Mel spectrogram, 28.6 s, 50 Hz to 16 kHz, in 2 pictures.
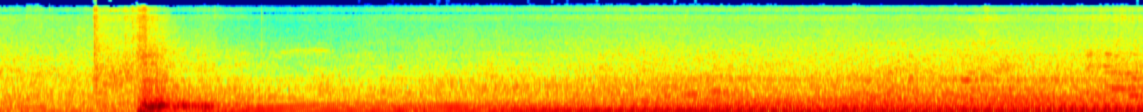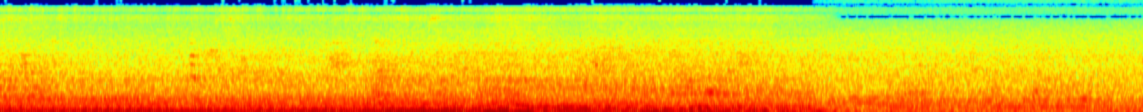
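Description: Lamborghini Huracán V10 engine starting with one loud burst about two seconds in, then running steadily at a low idle-like level for around twenty seconds before being switched off shortly before the end.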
